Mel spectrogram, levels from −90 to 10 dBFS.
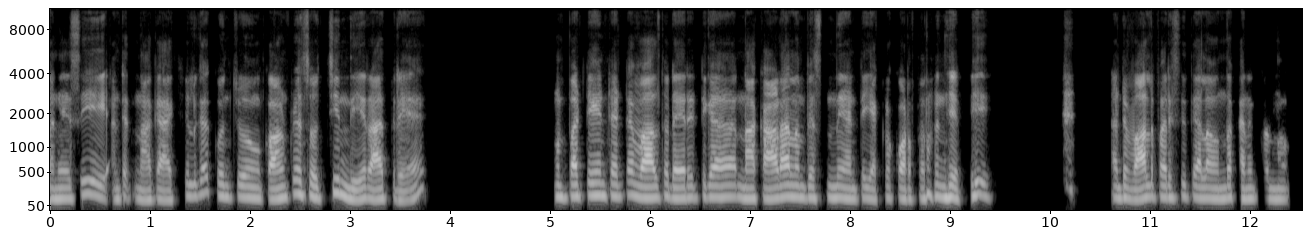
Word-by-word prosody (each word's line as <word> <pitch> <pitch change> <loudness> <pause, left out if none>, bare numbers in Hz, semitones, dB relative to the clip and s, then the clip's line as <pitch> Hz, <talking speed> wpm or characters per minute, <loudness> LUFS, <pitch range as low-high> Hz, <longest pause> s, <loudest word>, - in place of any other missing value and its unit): అనేసి 130 +7 -2 0.3
అంటే, 125 - -5 0.2
నాకు 115 +2 -3
యాక్చువల్‌గా 155 - -4
కొంచెం 145 -2 -3 0.2
కాన్ఫిడెన్స్ 150 +7 +2
ఒచ్చింది 140 - -1
రాత్రే. 120 -2 +1 1.5
హ్మ్. 150 -2 -2
బట్ 155 0 +3
ఏంటంటే 160 0 -1
వాళ్ళతో 135 +3 +5
డైరెక్ట్‌గా 140 +2 +1 0.3
నాకాడాలనిపిస్తుంది 140 +1 +3
అంటే 125 +1 -6
ఎక్కడ 125 +4 -10
కొడతారొ 130 +6 -1
అని 140 - +1
జెప్పి. 150 +6 -1 1.3
అంటే 140 0 -1
వాళ్ళ 135 +4 +6
పరిస్థితెలా 140 -1 -1
ఉందో 140 +3 -2
కనుక్కుందాం. 125 -1 -5
140 Hz, 115 wpm, -22 LUFS, 130-150 Hz, 1.5 s, వాళ్ళ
